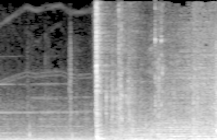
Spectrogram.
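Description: A button clicks sharply.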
